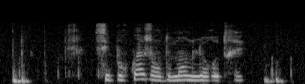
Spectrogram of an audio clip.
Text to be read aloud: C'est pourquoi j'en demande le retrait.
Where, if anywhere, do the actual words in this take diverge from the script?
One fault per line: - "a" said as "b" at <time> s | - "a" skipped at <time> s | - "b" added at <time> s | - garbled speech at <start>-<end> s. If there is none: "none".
none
